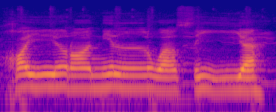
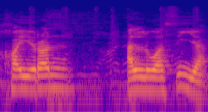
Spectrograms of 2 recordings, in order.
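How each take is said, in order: First: The first word ends in 'ronil' before wasiyah. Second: The first word ends 'ron', then a separate 'al'. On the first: The speaker calls it right. "Jadi dibaca nil" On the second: The speaker calls it wrong.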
